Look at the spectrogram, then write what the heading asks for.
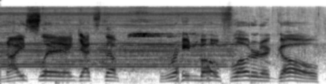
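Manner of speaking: rising, building play-by-play excitement; excited call. Real, not acted. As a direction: lift it as the shot goes up.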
